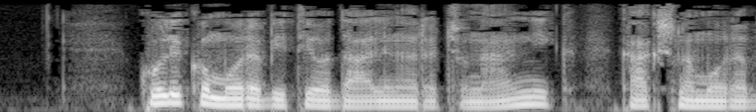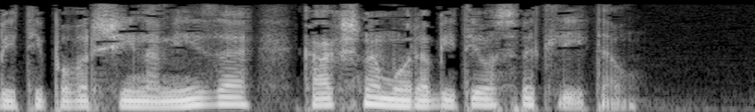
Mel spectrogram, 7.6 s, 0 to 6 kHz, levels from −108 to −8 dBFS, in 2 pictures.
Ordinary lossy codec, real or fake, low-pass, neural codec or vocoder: MP3, 24 kbps; real; 5.4 kHz; none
